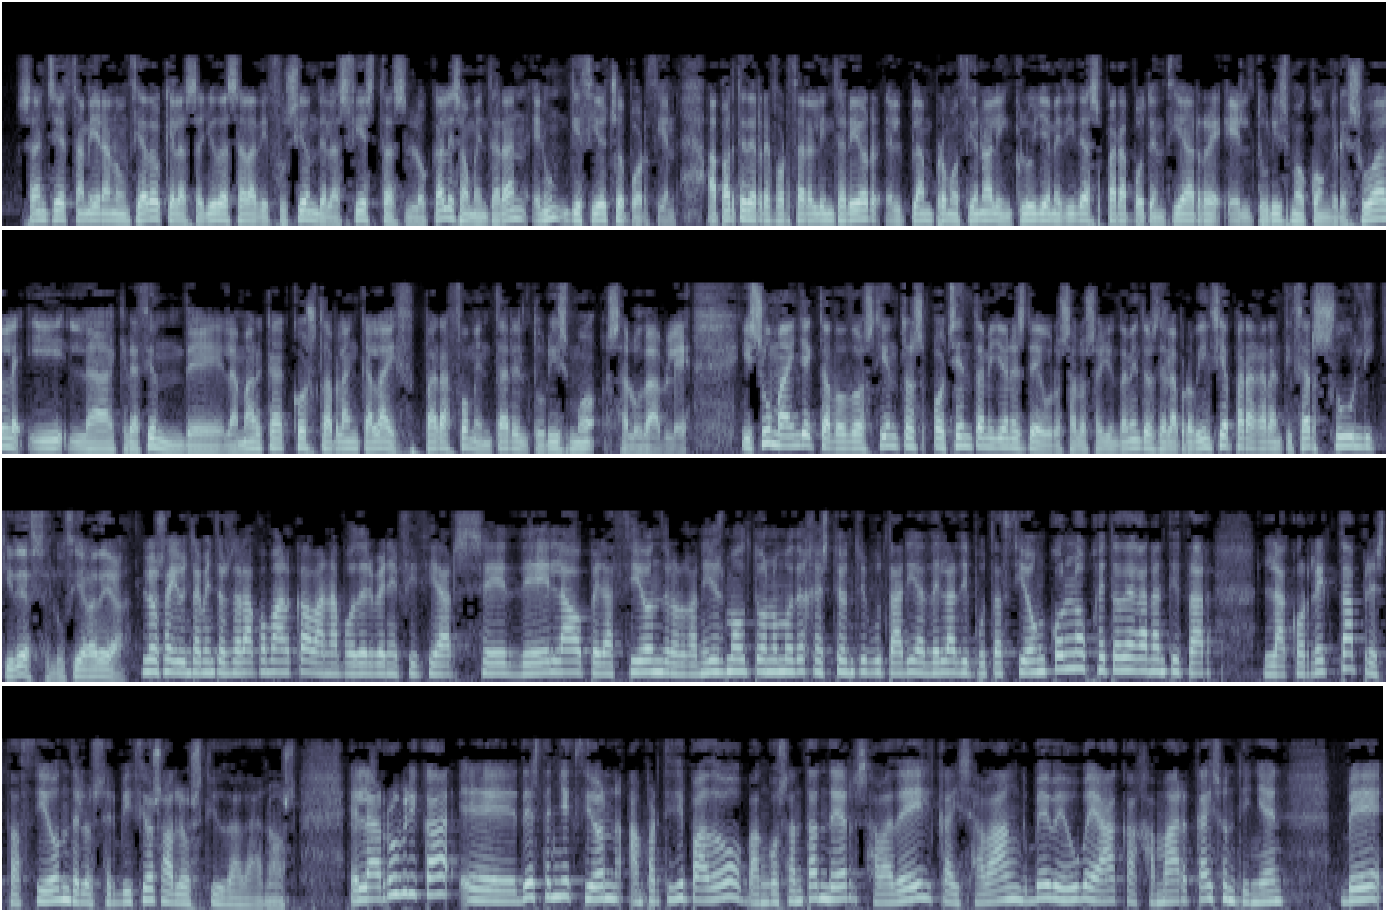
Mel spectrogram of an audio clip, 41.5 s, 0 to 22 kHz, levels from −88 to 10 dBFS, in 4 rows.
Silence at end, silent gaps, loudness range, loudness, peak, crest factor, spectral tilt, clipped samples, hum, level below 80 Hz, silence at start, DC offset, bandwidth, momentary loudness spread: 0 s; none; 2 LU; -17 LUFS; -2 dBFS; 14 dB; -6 dB/octave; under 0.1%; none; -44 dBFS; 0.15 s; under 0.1%; 8.4 kHz; 6 LU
